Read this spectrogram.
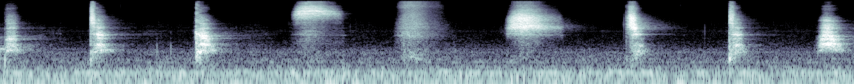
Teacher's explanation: those are the sounds that are voiceless. And notice how quiet they were. They were really just about airflow coming out.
